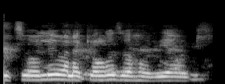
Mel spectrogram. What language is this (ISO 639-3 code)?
swa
